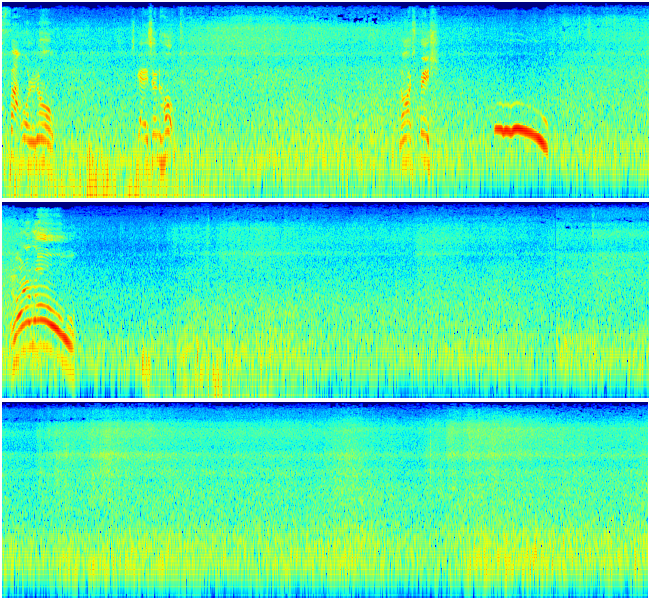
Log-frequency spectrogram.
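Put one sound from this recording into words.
Waves break and wash up a sandy beach outdoors.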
